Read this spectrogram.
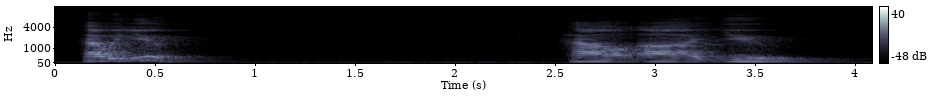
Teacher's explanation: And you is the strong word, because that is what's important.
